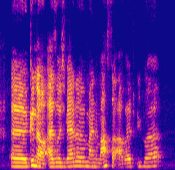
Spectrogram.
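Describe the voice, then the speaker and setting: Fairly low in pitch, a woman speaks in a plain, everyday voice. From Saarbrücken, Germany. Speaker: podcast co-host, student. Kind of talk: casual chat.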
